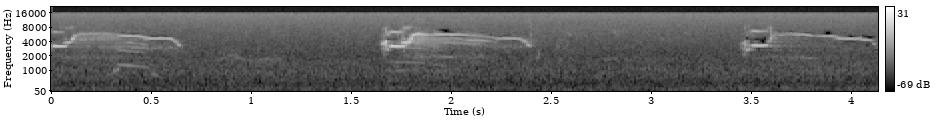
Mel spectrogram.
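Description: A bird calling three times, evenly spaced about every second and a half to two seconds. Each call is a high, thin whistle that jumps up and then slides slowly down over about half a second.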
